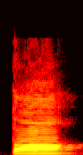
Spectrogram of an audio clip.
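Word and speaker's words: ط: এই যে এ অক্ষরটা তো অক্ষরের নাম কি ত অনেকে বলে তুয়া তুয়া না জাস্ট জিহ্বার আগা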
